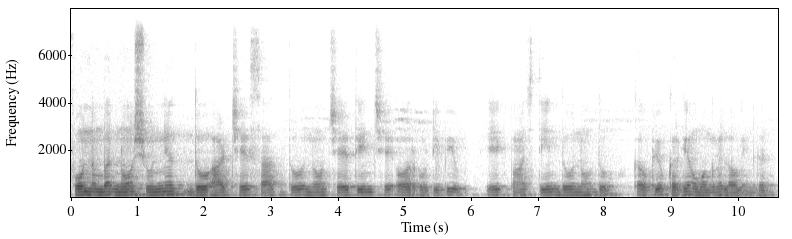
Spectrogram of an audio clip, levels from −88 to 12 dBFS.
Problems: low volume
